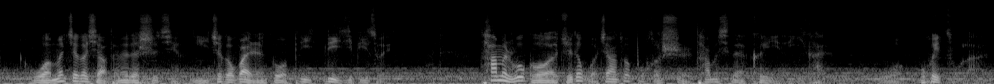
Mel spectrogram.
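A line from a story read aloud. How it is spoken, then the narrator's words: Cool, detached. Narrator (Chinese): 岳仲 淡淡的说道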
